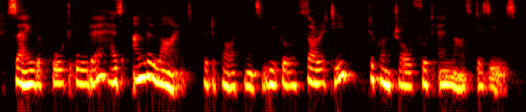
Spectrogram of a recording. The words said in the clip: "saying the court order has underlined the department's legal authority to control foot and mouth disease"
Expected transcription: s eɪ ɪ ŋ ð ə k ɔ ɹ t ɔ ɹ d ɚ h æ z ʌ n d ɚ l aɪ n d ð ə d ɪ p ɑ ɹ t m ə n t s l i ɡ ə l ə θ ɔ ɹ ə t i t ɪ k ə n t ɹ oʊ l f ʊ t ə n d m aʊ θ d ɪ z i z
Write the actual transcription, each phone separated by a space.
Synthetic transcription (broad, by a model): s eɪ ɪ ŋ ð ə k ɔ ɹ t ɔ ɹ d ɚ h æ z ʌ n d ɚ l aɪ n ð ə d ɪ p ɑ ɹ t m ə n t s l i ɡ ə l ə θ ɔ ɹ ə t i t ɪ k ə n t ɹ oʊ l f ʊ t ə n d m aʊ θ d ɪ z i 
